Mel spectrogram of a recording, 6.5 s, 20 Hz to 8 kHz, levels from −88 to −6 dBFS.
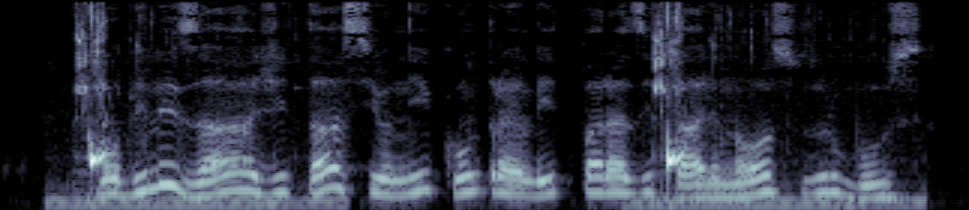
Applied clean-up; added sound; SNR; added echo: none; Liquid; -4 dB; none.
